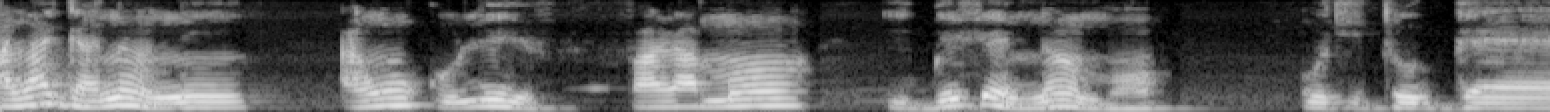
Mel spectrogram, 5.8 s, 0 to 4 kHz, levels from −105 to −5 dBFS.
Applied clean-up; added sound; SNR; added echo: none; none; none; none.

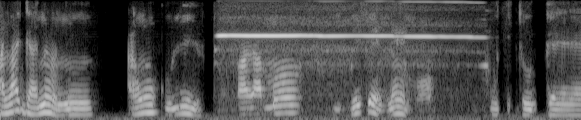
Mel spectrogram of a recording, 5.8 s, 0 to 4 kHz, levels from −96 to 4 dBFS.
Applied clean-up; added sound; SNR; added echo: neural diffusion model UNIVERSE++.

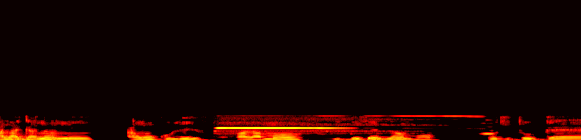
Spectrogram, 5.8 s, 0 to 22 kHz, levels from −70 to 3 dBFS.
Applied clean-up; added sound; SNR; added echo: classical method Wiener filter.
